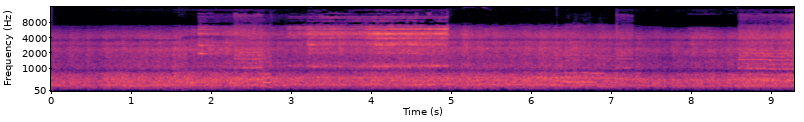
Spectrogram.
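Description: Fairview Transit Line H train at a station platform: continuous loud rumble of the railcars with high metallic wheel squeal rising and falling throughout, no voices audible.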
